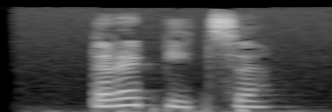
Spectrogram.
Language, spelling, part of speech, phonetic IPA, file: Russian, торопиться, verb, [tərɐˈpʲit͡sːə], Ru-торопиться.ogg
- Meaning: 1. to hurry, to be in a hurry, to hasten 2. passive of торопи́ть (toropítʹ)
